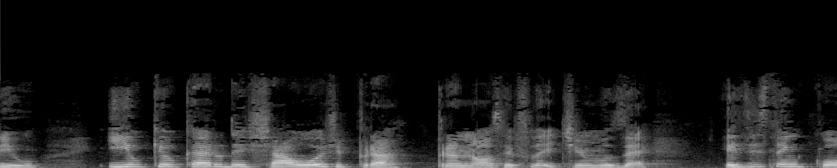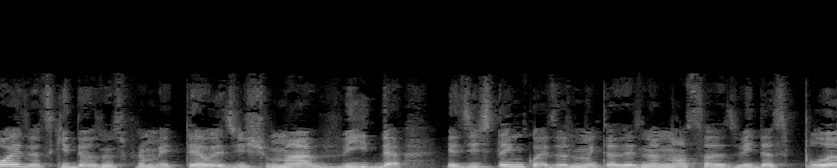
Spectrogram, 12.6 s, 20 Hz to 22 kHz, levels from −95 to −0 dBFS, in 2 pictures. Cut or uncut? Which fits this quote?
uncut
